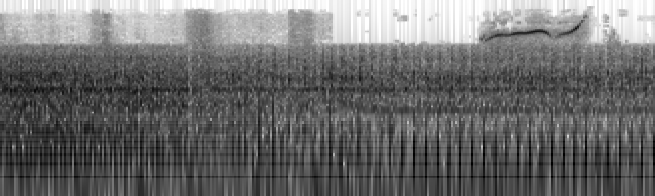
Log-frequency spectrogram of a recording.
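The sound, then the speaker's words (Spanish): A motorcycle engine chugs with a rough, rapid putter that grows slightly louder, and a brief high-pitched squeal rises over it near the end. “La gente dice que esta moto se le anda quedando.”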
